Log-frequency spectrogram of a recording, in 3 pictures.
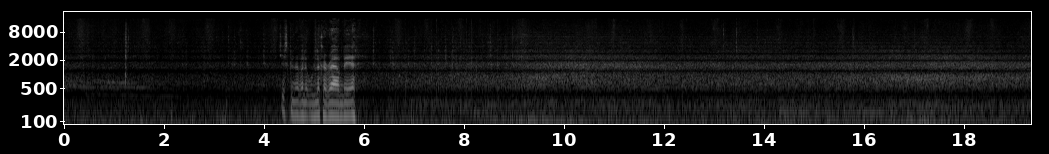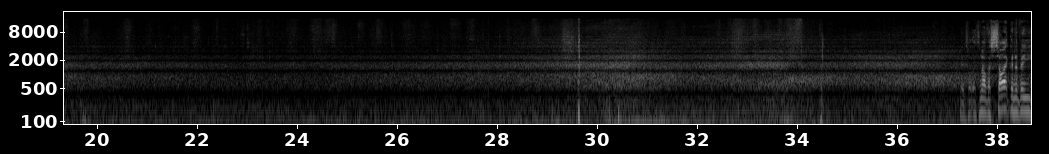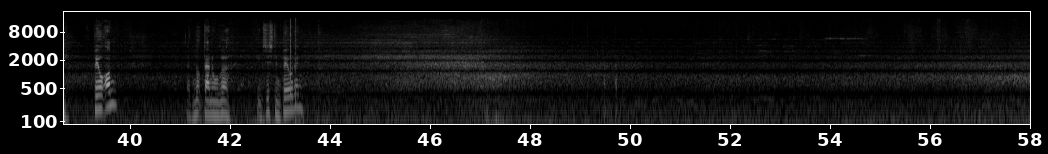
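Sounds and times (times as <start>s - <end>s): road traffic hum: 0.0s - 58.0s.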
